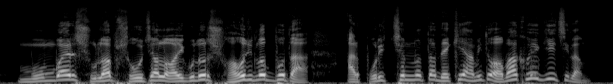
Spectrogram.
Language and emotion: Bengali, surprised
